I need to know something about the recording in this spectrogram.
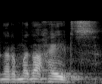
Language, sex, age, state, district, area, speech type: Marathi, male, 60+, Maharashtra, Pune, urban, spontaneous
